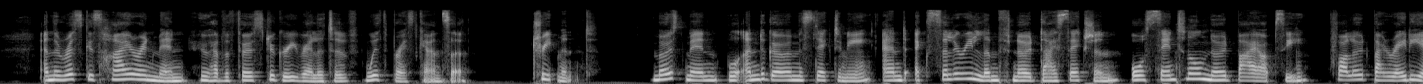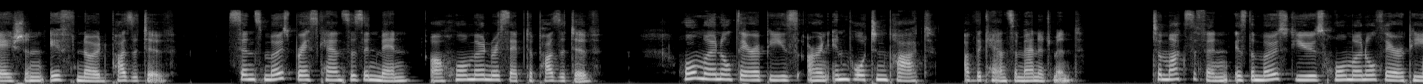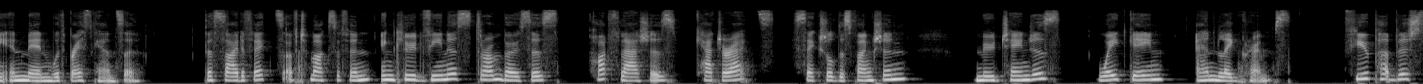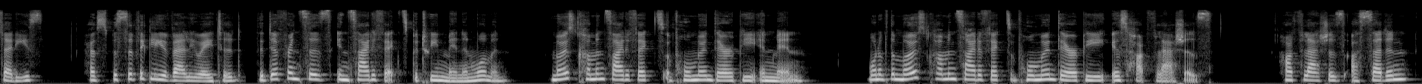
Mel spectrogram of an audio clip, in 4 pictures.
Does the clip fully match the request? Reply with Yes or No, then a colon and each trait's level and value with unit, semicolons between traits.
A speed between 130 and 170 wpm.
Yes: average, 140 wpm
